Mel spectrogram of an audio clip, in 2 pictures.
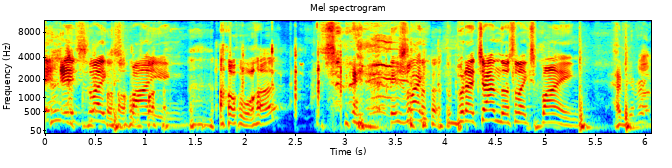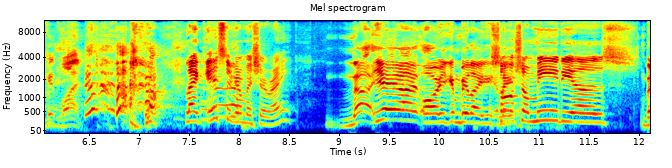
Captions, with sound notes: (Laughing) It's like spying. What? (Laughing) It's like "brejando", it's like spying. Have you ever? I'll get one. Like Instagram is shit, right? No, yeah, or you can be like-- Social medias.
